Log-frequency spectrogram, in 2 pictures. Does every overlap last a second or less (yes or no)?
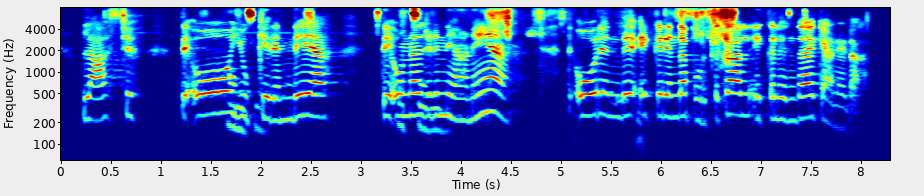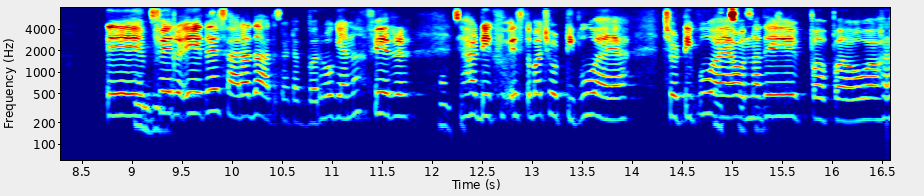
yes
